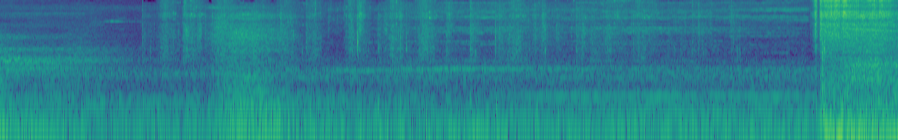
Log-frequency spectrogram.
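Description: Heavy footsteps crunch over rocky ground.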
